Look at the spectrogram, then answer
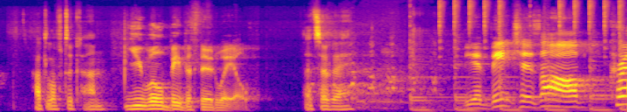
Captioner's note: laughter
